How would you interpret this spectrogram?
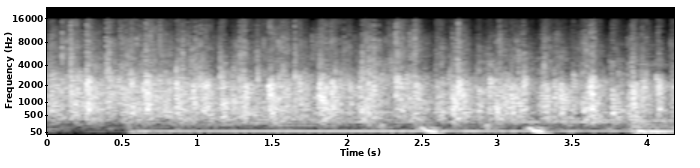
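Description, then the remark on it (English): Sustained applause from a sizable live audience at the Council on Foreign Relations for the debate participants, a dense, steady clatter of many hands clapping at fairly even loudness throughout, with a low hum underneath and no voices. “So please, a round of applause to them.”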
